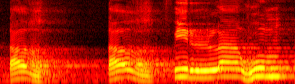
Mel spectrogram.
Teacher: hati-hati memantul bukan qolqala kita tahan tag tagfirlahum mim sukun bertemu wau namanya bacaan idhar syafawi kita · Huruf gha sukun ghain, hati-hati memantul, bukan kolkola, kita tahan.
